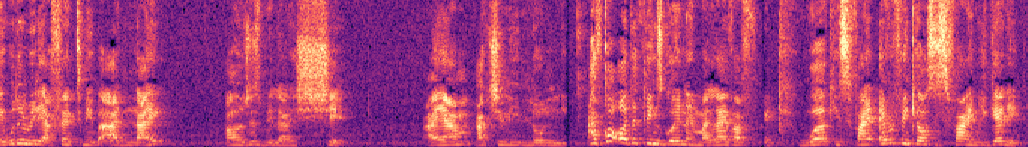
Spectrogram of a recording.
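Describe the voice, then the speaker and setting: A woman in her twenties talking candidly to her channel, musing aloud and filling pauses with "like" and "you get it?". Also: mid-range voice, slight background noise. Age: 20s. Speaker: vlogger. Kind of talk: casual confessional vlog.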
